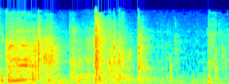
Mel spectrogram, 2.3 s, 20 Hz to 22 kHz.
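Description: Canon G3160 inkjet printer's paper feed running as a large printed photo comes out, followed by a few sharp clicks around one second in.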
